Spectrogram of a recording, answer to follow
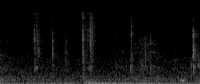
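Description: Computer keyboard typing: a few separate keystrokes, irregularly spaced.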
